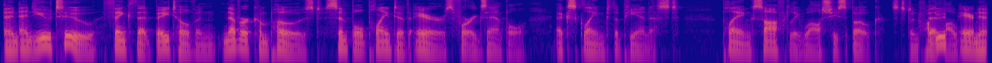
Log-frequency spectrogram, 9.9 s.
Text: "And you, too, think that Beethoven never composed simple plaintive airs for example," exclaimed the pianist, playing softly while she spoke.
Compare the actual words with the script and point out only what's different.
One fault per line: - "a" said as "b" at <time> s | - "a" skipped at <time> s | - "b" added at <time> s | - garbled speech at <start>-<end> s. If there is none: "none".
- "and" added at 0.2 s
- garbled speech at 8.9-9.9 s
